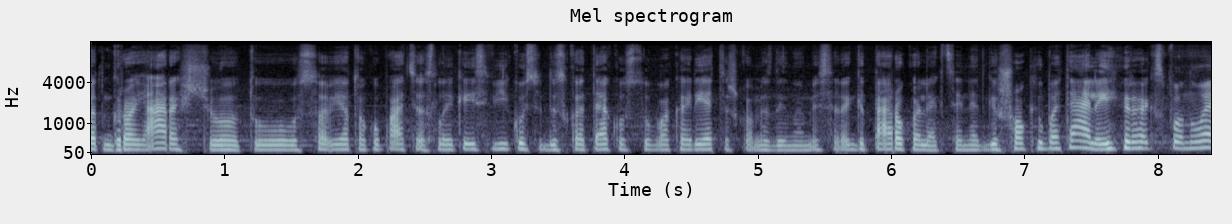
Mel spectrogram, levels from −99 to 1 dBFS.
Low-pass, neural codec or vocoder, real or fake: 14.4 kHz; vocoder, 44.1 kHz, 128 mel bands every 256 samples, BigVGAN v2; fake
